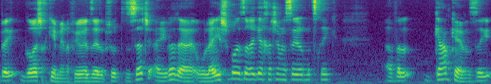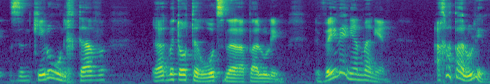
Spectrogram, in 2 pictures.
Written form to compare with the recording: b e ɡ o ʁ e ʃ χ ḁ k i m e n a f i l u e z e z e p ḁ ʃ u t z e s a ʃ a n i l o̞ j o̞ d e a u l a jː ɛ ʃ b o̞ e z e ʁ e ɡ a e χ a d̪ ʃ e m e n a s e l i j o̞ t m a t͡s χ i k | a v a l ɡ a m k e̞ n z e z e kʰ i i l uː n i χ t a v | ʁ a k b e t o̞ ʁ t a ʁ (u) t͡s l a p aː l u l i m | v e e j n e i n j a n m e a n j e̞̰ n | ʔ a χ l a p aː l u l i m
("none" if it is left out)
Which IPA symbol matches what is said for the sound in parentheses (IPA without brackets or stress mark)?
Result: u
